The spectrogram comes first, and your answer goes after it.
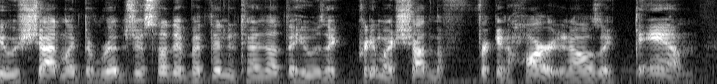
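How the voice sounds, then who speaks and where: A man talks at a medium pitch. Background noise is noticeable. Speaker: gaming YouTuber. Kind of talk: casual video game review. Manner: fast; halting, many fillers and repeats.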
